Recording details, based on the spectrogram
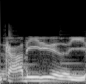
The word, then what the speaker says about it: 伽利略: 那我们现在念成伽利略了以后，就比较接近他原本的名字这样子。 – 哦，是。好，伽利略呢，他是第一位拿。拿改良过的望远镜去观测天空是吗？ – 嗯，没错。因为其实伽利略呢，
